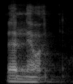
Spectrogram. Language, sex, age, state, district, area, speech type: Goan Konkani, male, 60+, Goa, Pernem, rural, spontaneous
